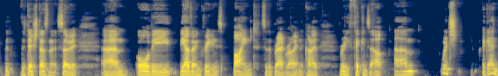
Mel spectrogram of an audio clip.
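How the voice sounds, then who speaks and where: A man's voice: fairly low pitch, fairly bright tone. A man co-hosting a food podcast, talking in a hesitant, filler-heavy way and laughing easily. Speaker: podcast co-host. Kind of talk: casual chat.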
